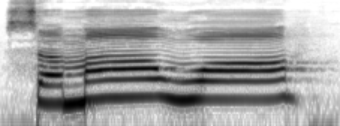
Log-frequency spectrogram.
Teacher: سما کے اندر کھڑا میم کے اوپر کھڑا زبر ہے تو اس لیے ہم سما تھوڑا سا کھینچ کر پڑھیں گے. وا کو بھی ہم ایک الف کی مقدار کھینچ کر پڑھیں گے.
